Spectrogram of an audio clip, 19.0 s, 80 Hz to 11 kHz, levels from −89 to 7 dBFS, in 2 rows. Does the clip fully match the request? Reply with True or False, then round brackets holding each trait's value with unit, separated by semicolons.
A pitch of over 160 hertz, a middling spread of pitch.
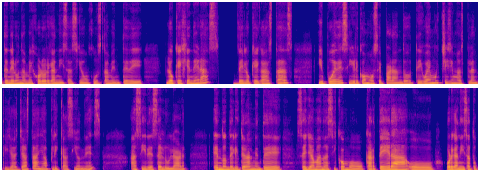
True (185 Hz; 3.6 semitones)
